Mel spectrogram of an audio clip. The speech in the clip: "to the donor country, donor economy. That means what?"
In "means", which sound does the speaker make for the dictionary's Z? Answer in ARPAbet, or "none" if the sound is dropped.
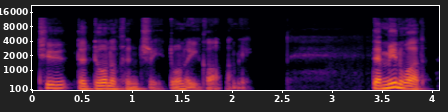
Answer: none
